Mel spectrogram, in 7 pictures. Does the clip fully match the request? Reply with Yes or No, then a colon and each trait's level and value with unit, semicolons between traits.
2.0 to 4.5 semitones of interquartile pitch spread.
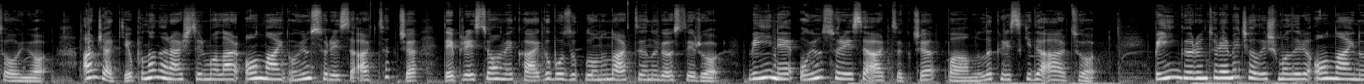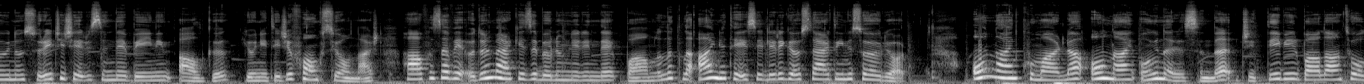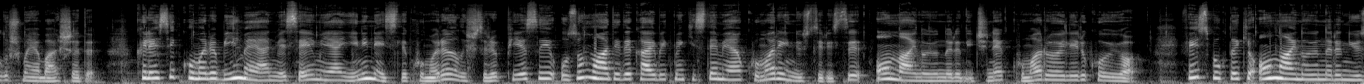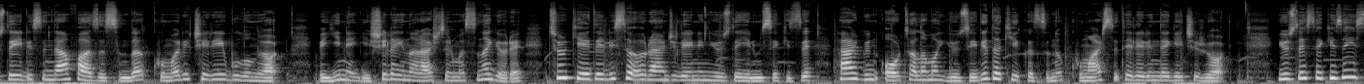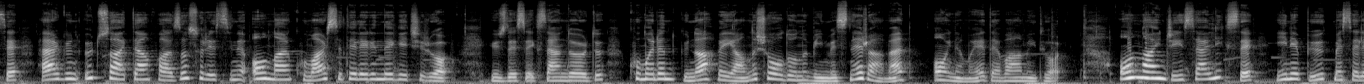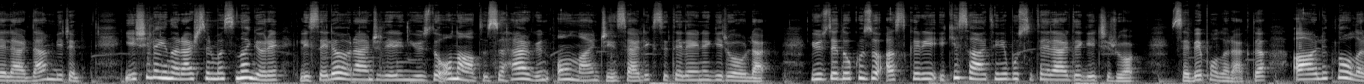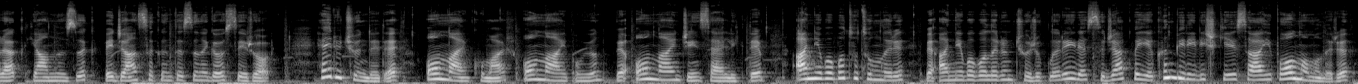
No: wide, 5.6 semitones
